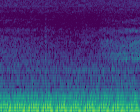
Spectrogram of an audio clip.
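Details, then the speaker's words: Copart vehicle started after sitting dusty, check engine light on; steady even low rumble, no knocks or ticks, healthy idle. "does have a check engine light but it sounds good"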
